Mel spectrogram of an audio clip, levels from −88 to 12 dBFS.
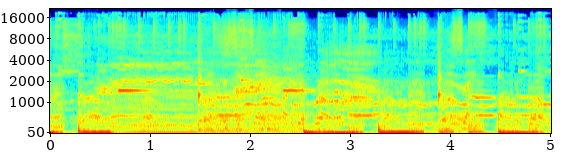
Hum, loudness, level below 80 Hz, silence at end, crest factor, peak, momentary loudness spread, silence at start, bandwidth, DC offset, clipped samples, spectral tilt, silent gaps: none; -12 LUFS; -10 dBFS; 0 s; 8 dB; 0 dBFS; 3 LU; 0 s; 19.5 kHz; under 0.1%; under 0.1%; -4 dB/octave; none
